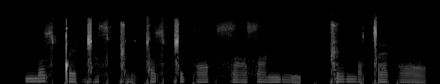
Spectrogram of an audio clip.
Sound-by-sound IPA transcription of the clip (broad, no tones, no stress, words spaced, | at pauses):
nusˤǃeɡ͡ǁisˤ ɡ͡ǁuǀusˤǁiɡɒ | sˤæsˤæ ŋi | ǁuŋɒǀæ ɡɒ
